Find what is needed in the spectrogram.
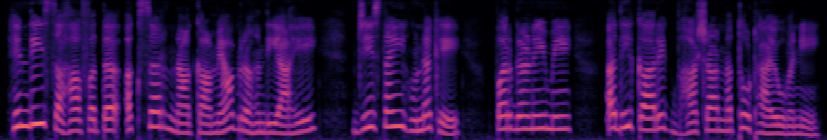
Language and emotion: Sindhi, neutral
